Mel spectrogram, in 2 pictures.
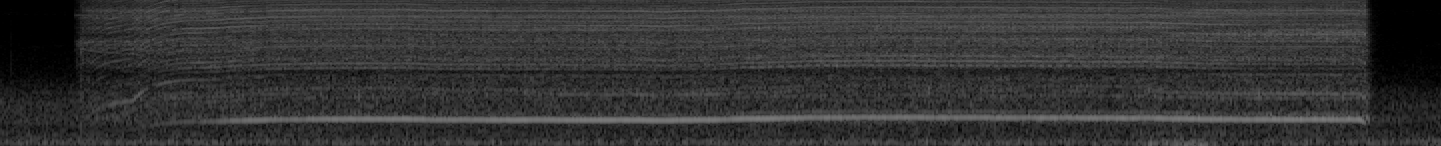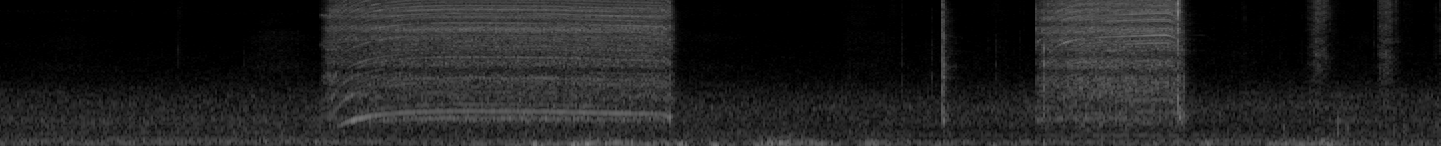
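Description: Power drill boring holes into a wooden block to make a bee nest, a long steady high whine, then a shorter second run and a few quick bursts, close and clear with quiet gaps between.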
